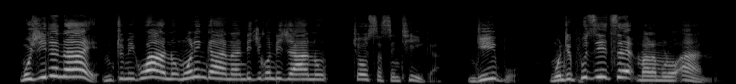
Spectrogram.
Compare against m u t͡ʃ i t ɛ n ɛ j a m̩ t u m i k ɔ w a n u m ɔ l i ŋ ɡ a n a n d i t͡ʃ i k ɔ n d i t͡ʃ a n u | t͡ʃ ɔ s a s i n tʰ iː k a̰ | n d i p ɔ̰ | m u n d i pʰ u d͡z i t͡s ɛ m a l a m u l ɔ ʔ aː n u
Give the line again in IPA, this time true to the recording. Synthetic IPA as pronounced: m u t͡ʃ i t ɛ n a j ɛ m̩ t u m i k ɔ w a n u m ɔ l i ŋ ɡ a n a n d i t͡ʃ i k ɔ n d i t͡ʃ a n u | t͡ʃ ɔ s a s i n tʰ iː k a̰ | n d i p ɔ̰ | m u n d i pʰ u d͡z i t͡s ɛ m a l a m u l ɔ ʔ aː n u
